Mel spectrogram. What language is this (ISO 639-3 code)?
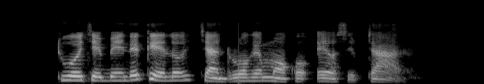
luo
